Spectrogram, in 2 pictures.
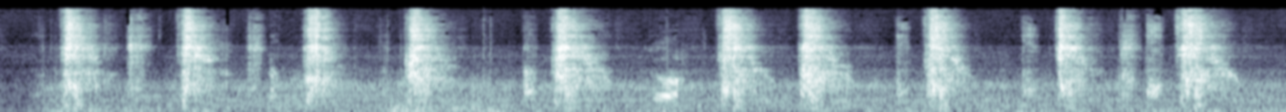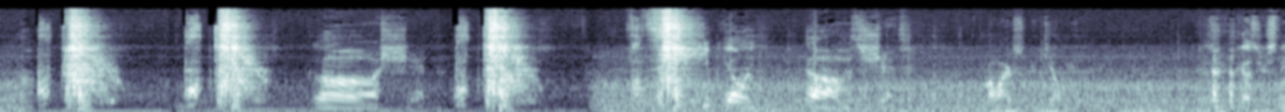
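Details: Adult male passenger in a car sneezing in a rapid, relentless run of nearly twenty sharp sneezes, with car noise and a man talking; repeated sneezing.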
